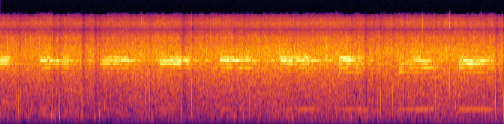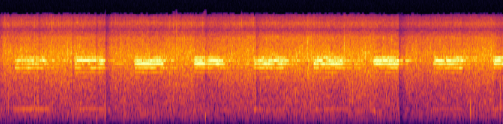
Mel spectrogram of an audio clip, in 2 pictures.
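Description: Heavy rain hissing steadily while a car alarm sounds its horn in a steady pulse, about two blasts a second.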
